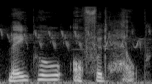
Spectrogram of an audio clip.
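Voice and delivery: plain reading voice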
